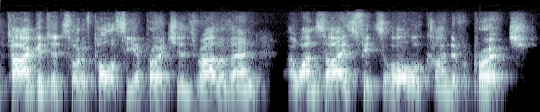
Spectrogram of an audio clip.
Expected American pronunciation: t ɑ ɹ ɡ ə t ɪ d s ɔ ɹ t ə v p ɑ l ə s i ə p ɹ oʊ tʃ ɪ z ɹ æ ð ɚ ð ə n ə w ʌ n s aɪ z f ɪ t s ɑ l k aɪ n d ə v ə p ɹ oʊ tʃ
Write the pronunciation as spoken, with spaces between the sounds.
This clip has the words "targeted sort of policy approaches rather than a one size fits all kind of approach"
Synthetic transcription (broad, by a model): t ɑ ɹ ɡ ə t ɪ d s ɔ ɹ t ə v p ɑ l ə s i ə p ɹ oʊ tʃ ɪ z ɹ æ ð ɚ ð ə n ə w ʌ n s aɪ z f ɪ t s ɑ l k aɪ n d ə v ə p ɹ oʊ tʃ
